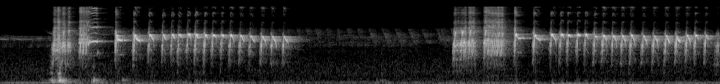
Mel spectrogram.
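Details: Grey-cheeked bulbul song used as a lure for training: two long, fast buzzy trills, each opening with harsh bursts and holding a steady high pitch, with a short quiet gap between them.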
